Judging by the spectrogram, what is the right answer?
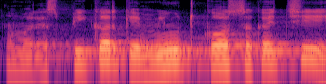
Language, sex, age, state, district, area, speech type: Maithili, male, 30-45, Bihar, Madhubani, rural, read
